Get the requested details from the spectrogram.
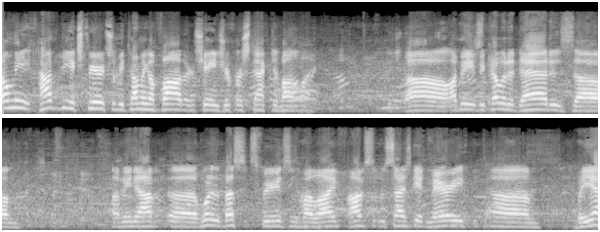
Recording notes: Super Bowl 57 Media Day. First Class Fatherhood was live from the Footprint Arena in Phoenix, Arizona.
